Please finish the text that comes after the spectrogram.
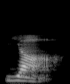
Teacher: You're going to sneak the Y sound in front of that ah sound, okay? So we're going from ah to ya.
